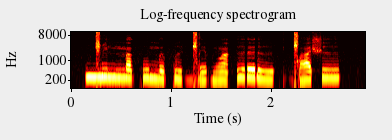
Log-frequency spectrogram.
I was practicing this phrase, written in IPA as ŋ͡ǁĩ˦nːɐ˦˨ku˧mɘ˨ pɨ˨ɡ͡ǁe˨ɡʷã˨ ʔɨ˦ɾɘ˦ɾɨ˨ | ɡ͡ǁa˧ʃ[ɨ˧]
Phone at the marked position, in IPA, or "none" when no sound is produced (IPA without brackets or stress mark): ɨ˦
